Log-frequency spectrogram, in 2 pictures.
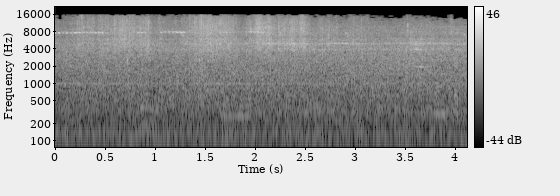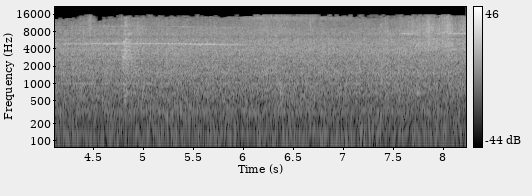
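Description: Steady, even hiss of background noise with no voices, in a pause of the recitation.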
